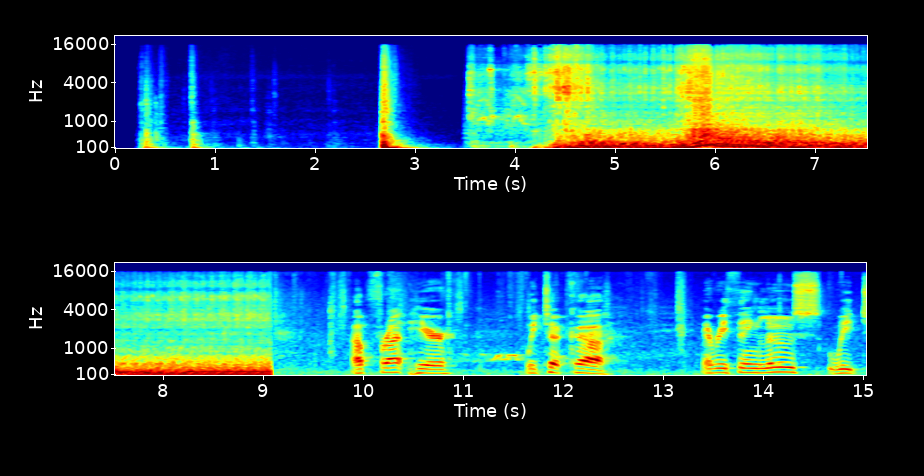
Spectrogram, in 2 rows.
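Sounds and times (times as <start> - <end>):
loud thump: 2.6 - 3.3
car engine cranking and running: 3.6 - 9.1.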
